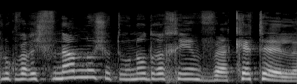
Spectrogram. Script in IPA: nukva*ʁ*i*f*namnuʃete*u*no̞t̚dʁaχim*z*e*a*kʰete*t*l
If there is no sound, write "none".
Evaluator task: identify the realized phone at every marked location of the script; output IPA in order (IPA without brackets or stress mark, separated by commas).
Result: ʁ, f, u, v, a, none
